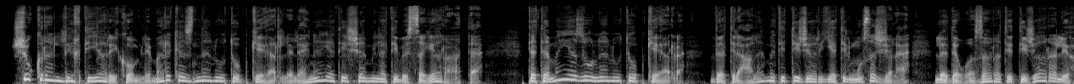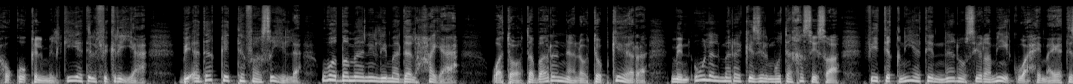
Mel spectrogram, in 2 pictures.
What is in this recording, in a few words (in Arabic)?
الرد الآلي صوت رجالي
